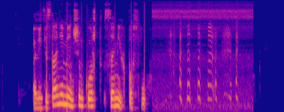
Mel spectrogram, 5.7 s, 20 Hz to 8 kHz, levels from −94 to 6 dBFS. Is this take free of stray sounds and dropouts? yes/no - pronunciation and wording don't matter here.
no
